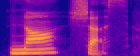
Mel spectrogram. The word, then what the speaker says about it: nauseous: Next, nauseous. Pronounced nauseous. A lot of learners want to pronounce every letter, but the e and u combine into one soft sound.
